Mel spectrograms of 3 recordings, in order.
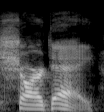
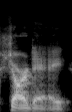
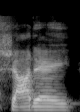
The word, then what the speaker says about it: Sade: her own name certainly Adu produces pronounces her name charde right it seems like over time they have kind of capitulated to the American pronunciation of shade which is I think technically incorrect but if you say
